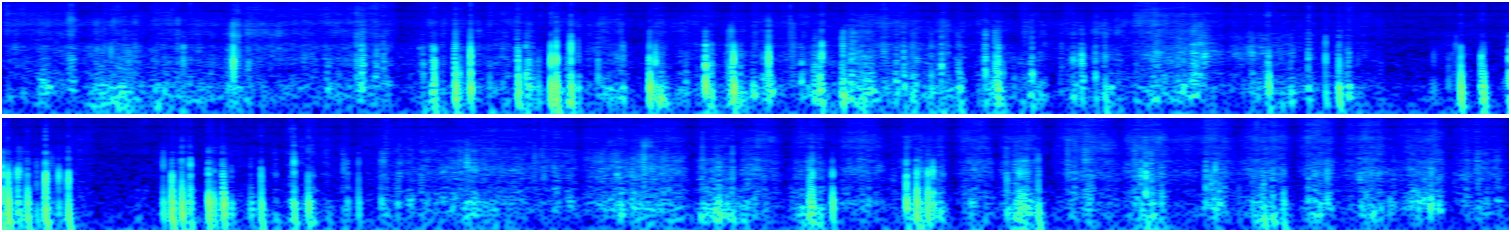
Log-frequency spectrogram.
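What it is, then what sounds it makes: Yarn-embroidered canvas pillow. Fingertips scratch the raised yarn embroidery stitches on a stuffed canvas pillow. Quick, soft, rustling strokes come in dense bursts, muffled and heavy in the low end with only a little brightness. A few louder scratching clusters stand out over a steady low-level texture.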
